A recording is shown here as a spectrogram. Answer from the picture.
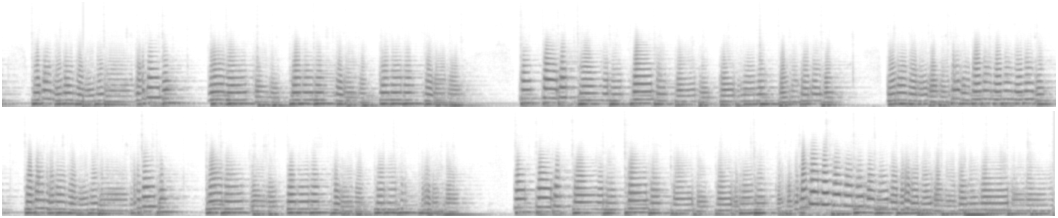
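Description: Jazz duet of trombone and plucked upright bass playing a bebop blues tune: the trombone plays the melody in short phrases with brief breaks between them, over the bass's low plucked notes.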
